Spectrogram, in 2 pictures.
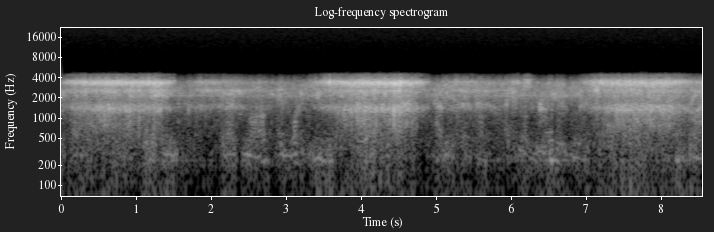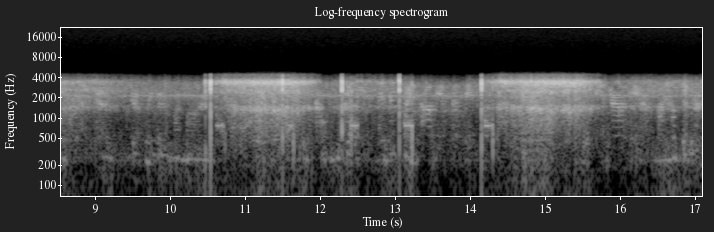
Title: snoring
